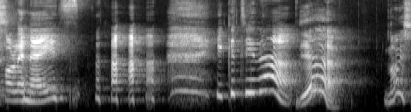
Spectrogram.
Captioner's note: laughs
